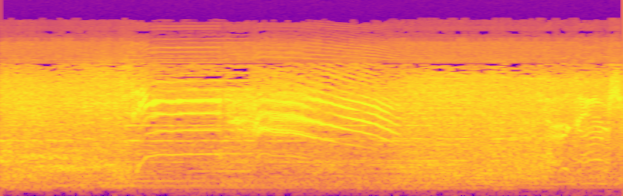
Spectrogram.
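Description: Cartoon sound effect of a suit-mounted jet pack igniting and firing: a steady rushing roar, with a whine that rises and holds about a second and a half in, then slides downward.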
